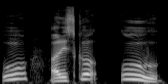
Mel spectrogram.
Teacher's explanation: बड़ी ऊ को बोलने में छोटी ऊ की उपेक्षा थोड़ा ज़्यादा समय लगता है, यानी बड़ी ऊ को थोड़ा ज़्यादा समय बोलेंगे, छोटी ऊ की उपेक्षा थोड़ा ज़्यादा समय, जैसे कि इसको ऊ और इसको ऊ।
